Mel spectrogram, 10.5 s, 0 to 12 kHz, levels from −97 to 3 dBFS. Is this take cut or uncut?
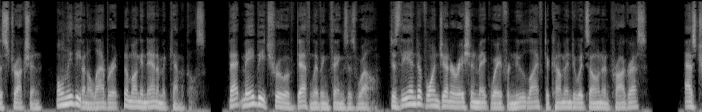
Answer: cut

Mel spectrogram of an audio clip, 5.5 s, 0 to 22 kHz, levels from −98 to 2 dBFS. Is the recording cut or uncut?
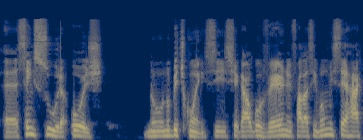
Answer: uncut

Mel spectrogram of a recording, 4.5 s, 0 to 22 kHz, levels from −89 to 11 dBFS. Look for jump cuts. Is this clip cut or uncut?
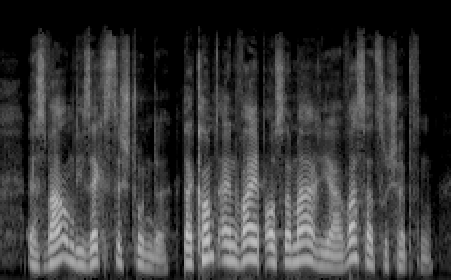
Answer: cut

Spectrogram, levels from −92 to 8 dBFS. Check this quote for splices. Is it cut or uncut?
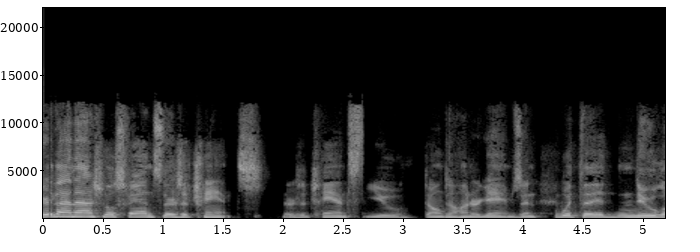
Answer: cut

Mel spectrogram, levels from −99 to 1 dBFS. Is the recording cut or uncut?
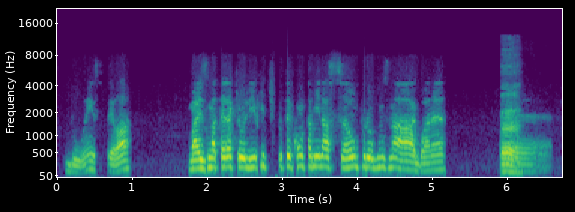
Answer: cut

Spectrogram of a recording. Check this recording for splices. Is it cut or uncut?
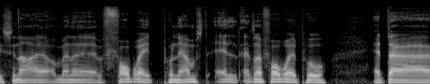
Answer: cut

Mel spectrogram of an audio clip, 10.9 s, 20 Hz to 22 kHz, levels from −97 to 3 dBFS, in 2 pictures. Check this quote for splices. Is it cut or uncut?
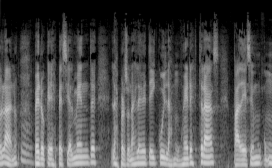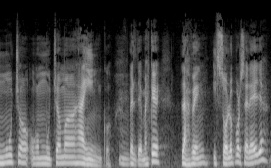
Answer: uncut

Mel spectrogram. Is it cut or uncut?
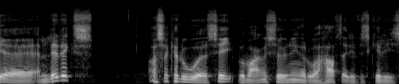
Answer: uncut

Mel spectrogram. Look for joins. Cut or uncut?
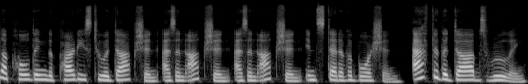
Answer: cut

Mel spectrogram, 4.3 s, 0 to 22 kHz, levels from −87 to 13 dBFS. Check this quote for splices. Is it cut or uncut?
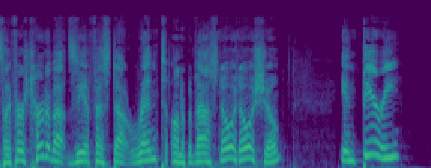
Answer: cut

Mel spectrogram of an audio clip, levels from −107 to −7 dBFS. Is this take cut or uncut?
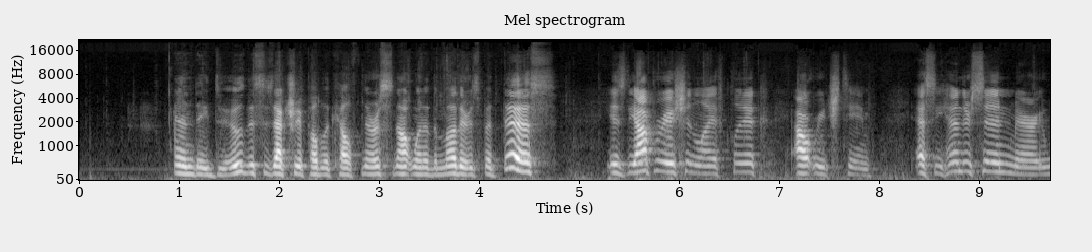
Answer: uncut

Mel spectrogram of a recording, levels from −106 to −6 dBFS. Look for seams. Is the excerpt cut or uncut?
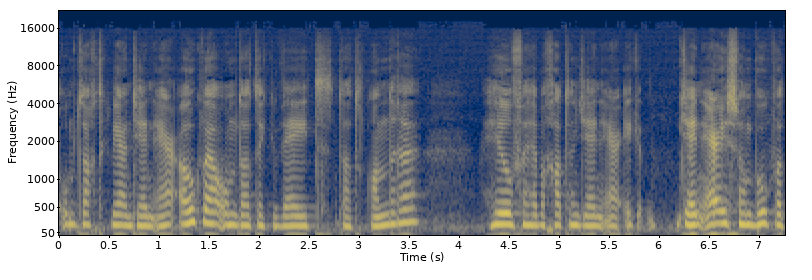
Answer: uncut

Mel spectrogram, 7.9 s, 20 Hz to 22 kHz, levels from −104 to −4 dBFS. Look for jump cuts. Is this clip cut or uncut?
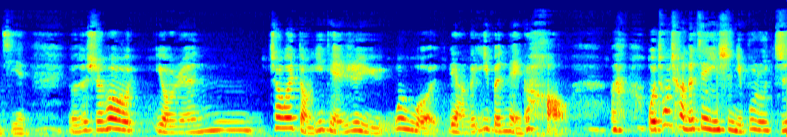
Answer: cut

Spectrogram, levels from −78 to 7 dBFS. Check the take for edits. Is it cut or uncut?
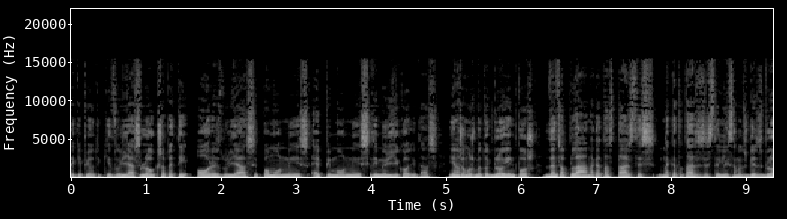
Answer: cut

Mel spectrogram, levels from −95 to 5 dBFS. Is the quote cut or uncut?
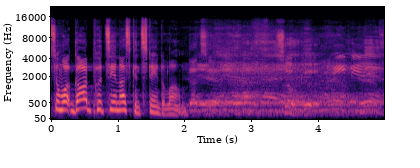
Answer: uncut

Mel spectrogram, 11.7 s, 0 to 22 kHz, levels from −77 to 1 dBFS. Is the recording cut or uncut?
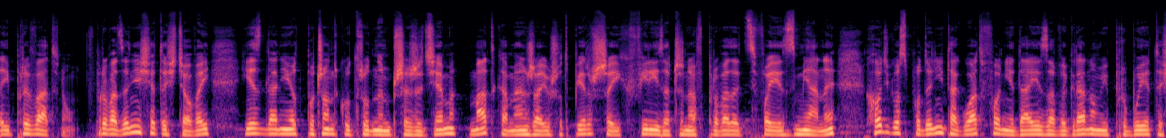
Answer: uncut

